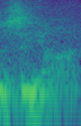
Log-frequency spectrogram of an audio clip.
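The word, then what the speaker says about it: Di An: us over to Zeon it's about d-i-a-n but pronounced Zeon then they assigned me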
